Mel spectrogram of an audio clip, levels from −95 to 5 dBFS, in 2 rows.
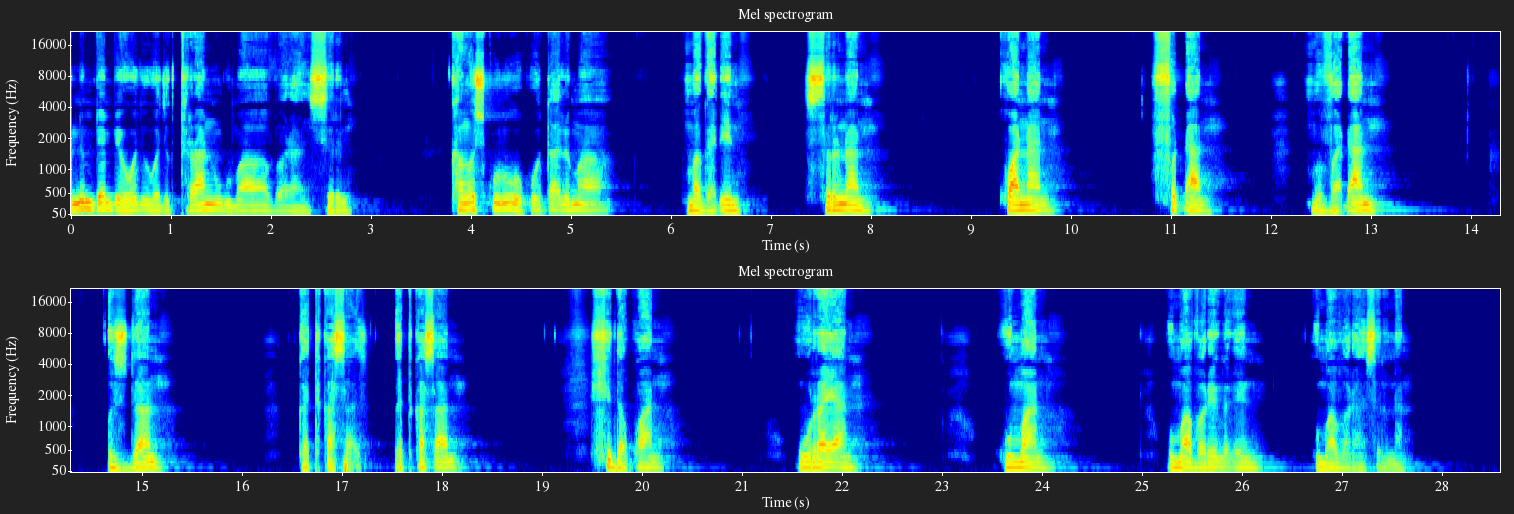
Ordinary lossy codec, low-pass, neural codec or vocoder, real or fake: none; none; vocoder, 48 kHz, 128 mel bands, Vocos; fake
